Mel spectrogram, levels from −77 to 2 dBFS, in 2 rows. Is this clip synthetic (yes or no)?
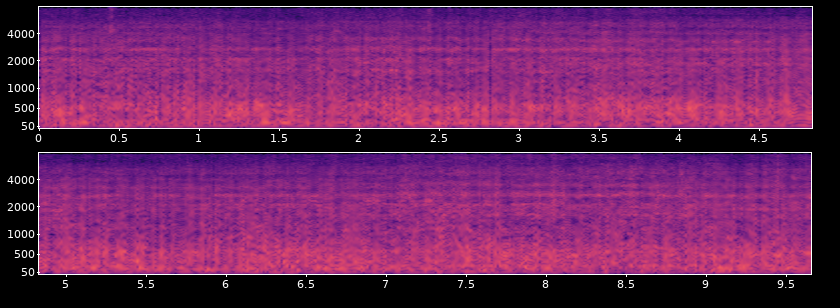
yes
